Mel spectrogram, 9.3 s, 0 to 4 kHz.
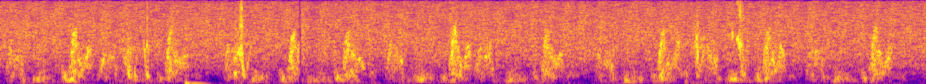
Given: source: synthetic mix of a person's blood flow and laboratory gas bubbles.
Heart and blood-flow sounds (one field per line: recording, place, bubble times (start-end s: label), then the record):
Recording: Doppler ultrasound of blood flow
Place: precordium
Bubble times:
1.12-1.52 s: bubbles
2.31-2.51 s: bubbles
6.74-7.07 s: bubbles
7.29-7.50 s: bubbles
From the record:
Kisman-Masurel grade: 123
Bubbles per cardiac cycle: 1 to 2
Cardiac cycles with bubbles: 10 to 50%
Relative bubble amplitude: loud (0.450 to 0.775)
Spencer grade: 2 (many but less than half of the cardiac periods contain bubble signals, singularly or in groups)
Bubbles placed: only in the low amplitude regions of the cardiac cycle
